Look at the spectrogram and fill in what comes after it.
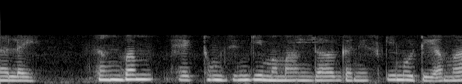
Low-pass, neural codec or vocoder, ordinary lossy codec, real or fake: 7.2 kHz; vocoder, 44.1 kHz, 128 mel bands every 512 samples, BigVGAN v2; AAC, 16 kbps; fake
